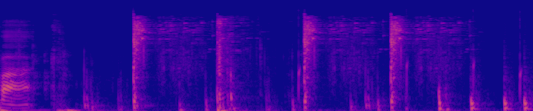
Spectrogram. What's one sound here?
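A pickaxe chips at stone blocks with sharp knocks.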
